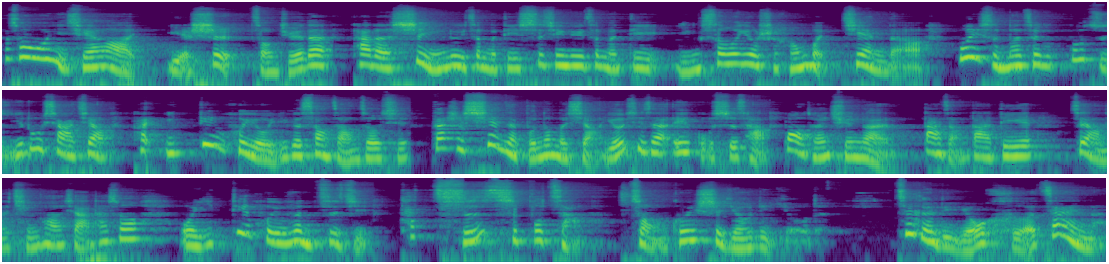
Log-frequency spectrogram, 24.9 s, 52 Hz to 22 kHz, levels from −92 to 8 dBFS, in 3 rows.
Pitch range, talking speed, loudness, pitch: 185-255 Hz, 275 characters per minute, -17 LUFS, 225 Hz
